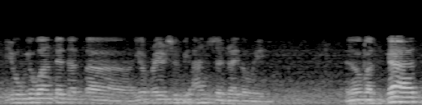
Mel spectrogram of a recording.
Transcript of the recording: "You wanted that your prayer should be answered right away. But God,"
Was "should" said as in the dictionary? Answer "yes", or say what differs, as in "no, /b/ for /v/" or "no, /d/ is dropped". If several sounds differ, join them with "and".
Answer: no, /s/ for /ʃ/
